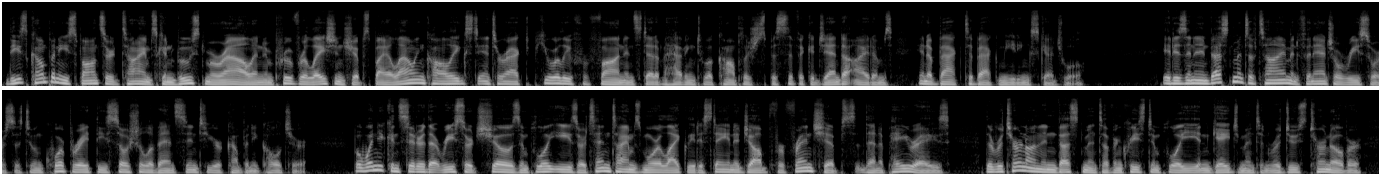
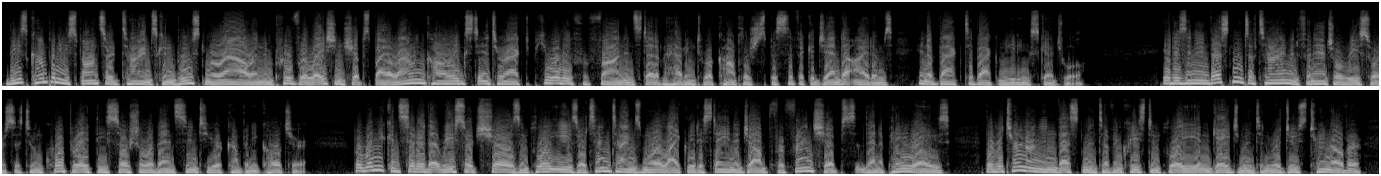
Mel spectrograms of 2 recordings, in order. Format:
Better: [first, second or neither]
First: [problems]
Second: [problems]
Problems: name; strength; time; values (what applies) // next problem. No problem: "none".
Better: first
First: none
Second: distortion; heavy; 30% of the sound clipped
